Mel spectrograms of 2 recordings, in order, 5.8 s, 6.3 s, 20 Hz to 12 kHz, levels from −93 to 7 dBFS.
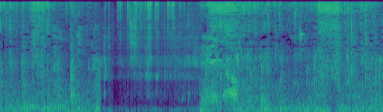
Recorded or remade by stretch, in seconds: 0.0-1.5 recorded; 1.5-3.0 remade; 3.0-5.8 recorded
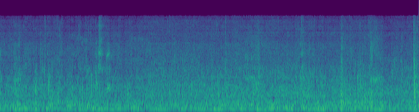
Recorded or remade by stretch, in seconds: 0.0-2.3 remade; 2.3-3.0 recorded; 3.0-6.3 remade

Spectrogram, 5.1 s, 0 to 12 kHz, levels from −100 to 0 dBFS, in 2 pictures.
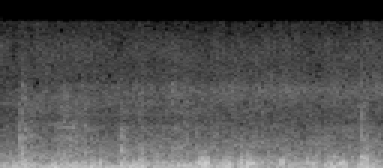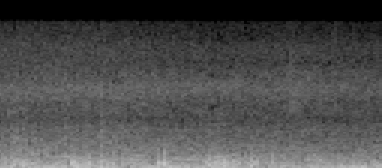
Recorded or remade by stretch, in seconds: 0.0-5.1 recorded

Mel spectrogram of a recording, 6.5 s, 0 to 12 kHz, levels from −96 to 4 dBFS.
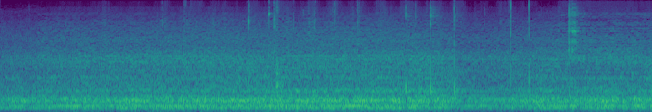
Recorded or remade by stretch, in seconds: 0.0-5.6 recorded; 5.6-6.5 remade

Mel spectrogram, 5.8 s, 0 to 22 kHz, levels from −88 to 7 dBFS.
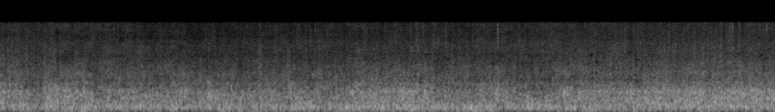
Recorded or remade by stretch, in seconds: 0.0-2.8 remade; 2.8-3.4 recorded; 3.4-4.4 remade; 4.4-5.8 recorded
